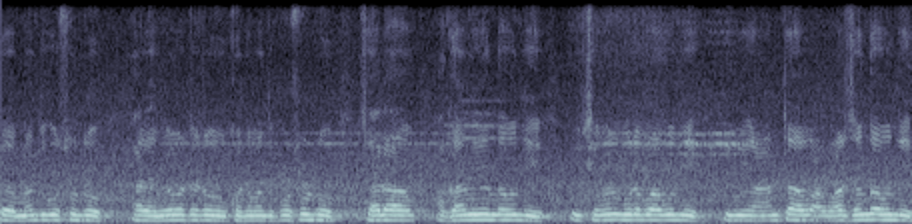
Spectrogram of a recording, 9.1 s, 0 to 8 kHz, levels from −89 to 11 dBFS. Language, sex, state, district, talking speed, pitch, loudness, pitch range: Telugu, male, Andhra Pradesh, Anantapur, 45 wpm, 170 Hz, -14 LUFS, 165-180 Hz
